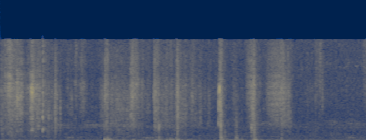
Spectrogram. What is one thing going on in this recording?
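A stack of cards is set down onto a table with a soft tap.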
